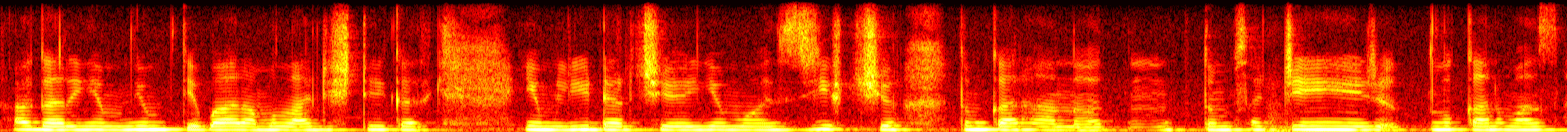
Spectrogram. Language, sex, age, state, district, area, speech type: Kashmiri, female, 60+, Jammu and Kashmir, Baramulla, rural, spontaneous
